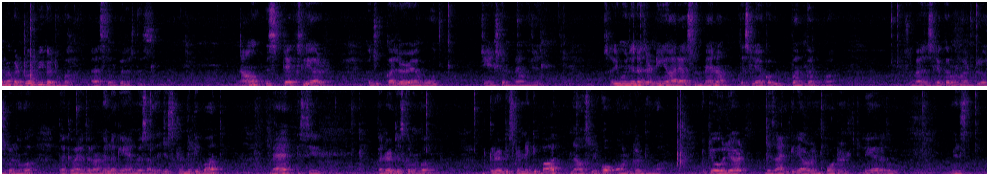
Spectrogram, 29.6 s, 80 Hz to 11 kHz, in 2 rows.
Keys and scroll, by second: 0.3 ctrl+v, 18.3 ctrl+t.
